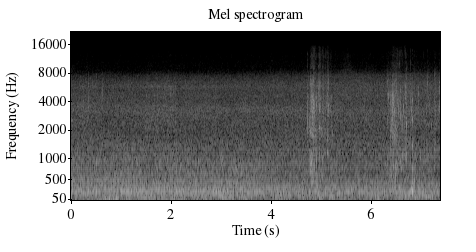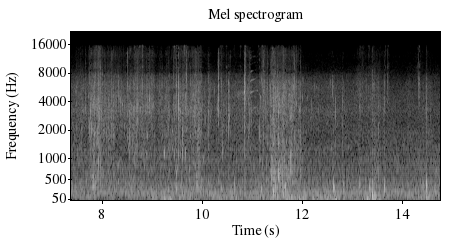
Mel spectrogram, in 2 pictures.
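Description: A hooked brook trout splashing and thrashing at the water's surface beside a kayak. The splashes come irregularly, many in a row, starting about a third of the way in and growing loudest near the end, over a steady hiss of wind on the microphone.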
